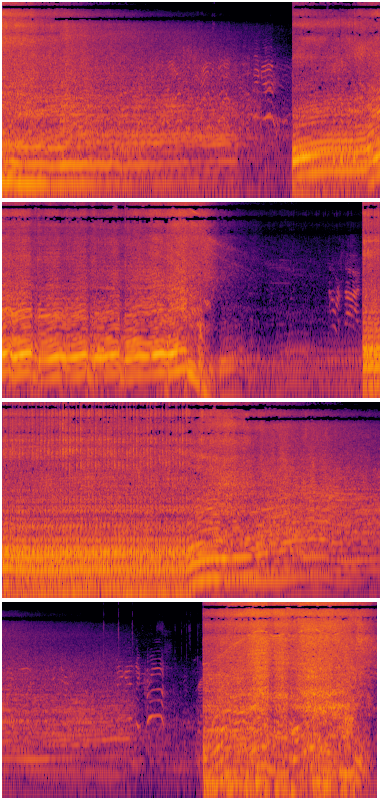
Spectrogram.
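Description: Drag race cars launching hard off the starting line and pulling away down the strip, the engines very loud at first and fading as they recede, in several short clips cut together. Near the end another car is revving hard at the line with tire smoke.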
